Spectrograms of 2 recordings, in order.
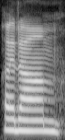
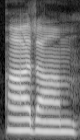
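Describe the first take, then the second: First: Short first vowel in "आराम", like "अराम"; incorrect pronunciation. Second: Long opening aa in "आराम"; correct pronunciation. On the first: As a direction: say "आराम" wrongly with a brief opening a. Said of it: "अशुद्ध शब्द". ("आराम" का अशुद्ध उच्चारण, शुरू में छोटा अ) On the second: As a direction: say "आराम" with the first vowel held long. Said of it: "शुद्ध शब्द". ("आराम" का शुद्ध उच्चारण, शुरू में लंबा आ) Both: Shown as a demonstration.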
